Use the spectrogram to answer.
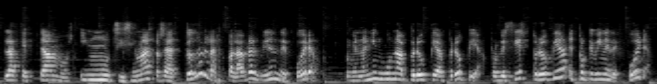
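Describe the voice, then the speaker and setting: Woman, podcast guest, Spanish teacher, animated storytelling, fairly high pitch. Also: fast, soft background music. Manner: animated, chatty storytelling with many restarts. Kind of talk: casual chat.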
